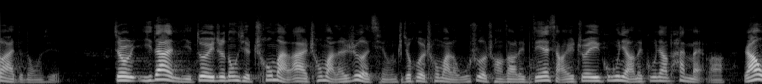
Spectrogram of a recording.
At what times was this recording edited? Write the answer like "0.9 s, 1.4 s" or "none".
none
